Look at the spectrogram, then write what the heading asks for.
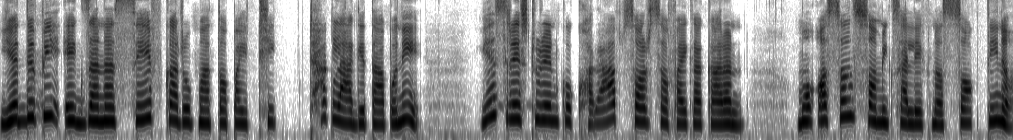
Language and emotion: Nepali, sad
